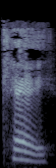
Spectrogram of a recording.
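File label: "k", English; pronunciation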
